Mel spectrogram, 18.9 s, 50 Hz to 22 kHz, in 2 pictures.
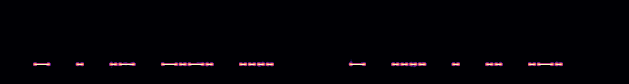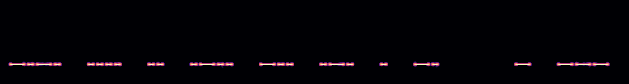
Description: Morse code, heard as a keyed tone, about 18 wpm, spaced as for 12 wpm, 1000 Hz. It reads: TEACH THEIR CHILDREN TO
